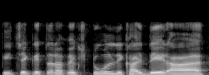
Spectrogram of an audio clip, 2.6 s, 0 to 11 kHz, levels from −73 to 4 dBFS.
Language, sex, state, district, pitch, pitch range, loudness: Hindi, male, Jharkhand, Garhwa, 215 Hz, 195-225 Hz, -14 LUFS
